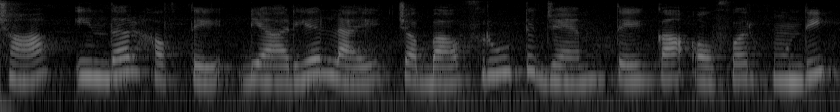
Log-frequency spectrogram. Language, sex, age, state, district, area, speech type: Sindhi, female, 18-30, Maharashtra, Thane, urban, read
